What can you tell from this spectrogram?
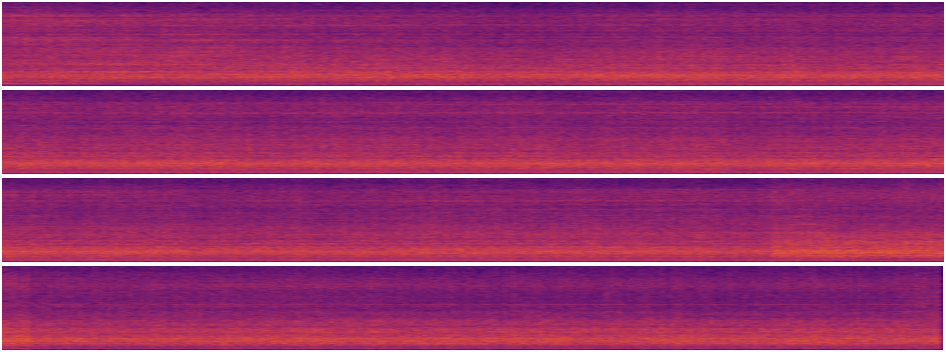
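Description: Milling machine spindle running as an end mill side-cuts the edge of a metal bar, with flood coolant spraying on the cut. Steady cutting noise, briefly louder about twenty seconds in.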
